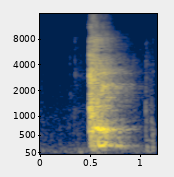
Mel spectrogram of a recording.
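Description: A single sharp allergic sneeze bursts out of near silence, loud and close, then trails off quickly.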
